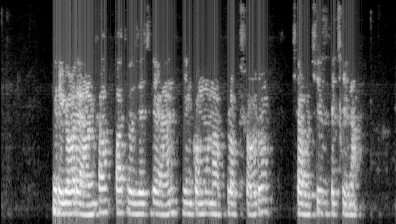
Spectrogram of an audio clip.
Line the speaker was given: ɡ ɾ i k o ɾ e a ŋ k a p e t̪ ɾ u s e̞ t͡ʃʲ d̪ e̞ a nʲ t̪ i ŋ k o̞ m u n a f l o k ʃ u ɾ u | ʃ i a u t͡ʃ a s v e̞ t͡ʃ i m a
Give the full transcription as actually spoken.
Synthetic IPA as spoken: ɡ ɾ i ɡ o ɾ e a ŋ k a p a t̪ ɾ u z e̞ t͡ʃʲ d̪ e̞ a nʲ d̪ i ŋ k o̞ m u n a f l o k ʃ o ɾ u | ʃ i a u t͡ʃ i s v e̞ t͡ʃ i n a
